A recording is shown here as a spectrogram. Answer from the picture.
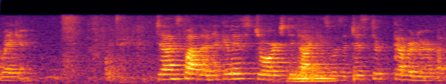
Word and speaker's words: DeDakis: We pronounce it DeDakis, the long A.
